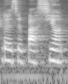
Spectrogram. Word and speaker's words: reservación: Now, if we were thinking of that nose rule, we would thought it would be reservation, but why isn't it? Because there's an accent. Because there's an accent over the O, okay?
